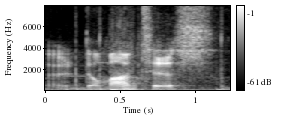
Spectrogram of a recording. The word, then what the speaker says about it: Domantas: me on the uh the pronunciation of domantis uh but we'll say it all i want it should be on the second syllable the accent i do believe so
